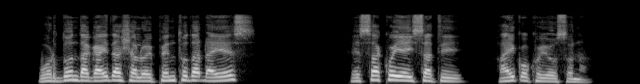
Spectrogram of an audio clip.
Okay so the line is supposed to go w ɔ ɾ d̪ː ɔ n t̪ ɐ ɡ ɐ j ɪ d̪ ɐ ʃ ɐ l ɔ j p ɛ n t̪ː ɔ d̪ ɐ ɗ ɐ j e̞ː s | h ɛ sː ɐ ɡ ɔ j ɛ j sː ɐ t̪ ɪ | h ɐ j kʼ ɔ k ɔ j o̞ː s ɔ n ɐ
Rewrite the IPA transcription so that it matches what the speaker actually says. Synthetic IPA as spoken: w ɔ ɾ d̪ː ɔ n d̪ ɐ ɡ ɐ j ɪ d̪ ɐ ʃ ɐ l ɔ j p ɛ n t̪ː ɔ d̪ ɐ ɗ ɐ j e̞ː s | h ɛ sː ɐ k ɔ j ɛ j sː ɐ t̪ ɪ | h ɐ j kʼ ɔ k ɔ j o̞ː s ɔ n ɐ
